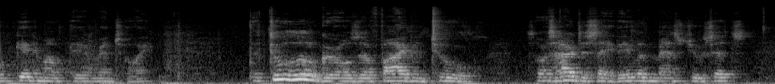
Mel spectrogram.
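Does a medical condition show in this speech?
Yes: ALS.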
